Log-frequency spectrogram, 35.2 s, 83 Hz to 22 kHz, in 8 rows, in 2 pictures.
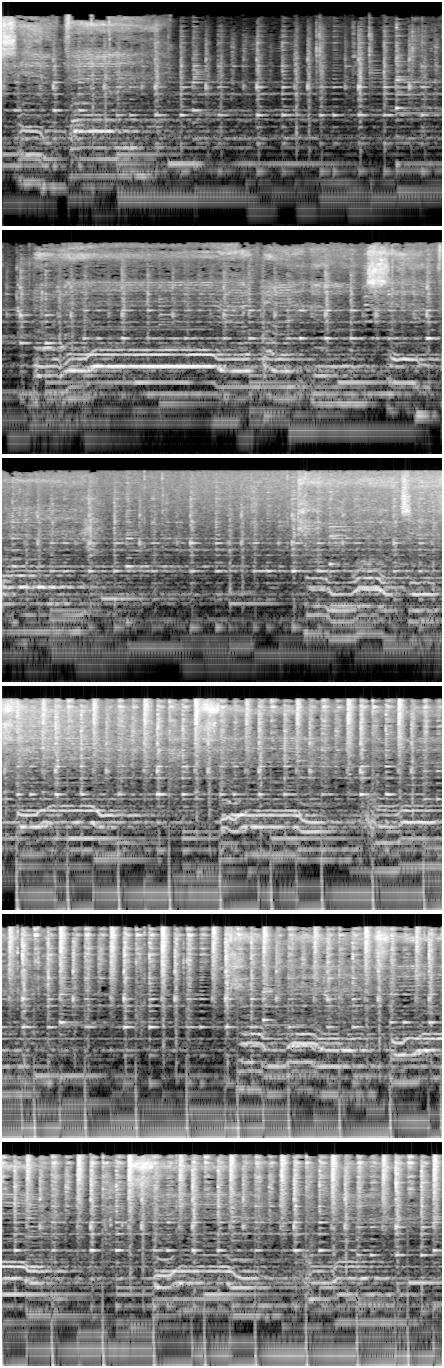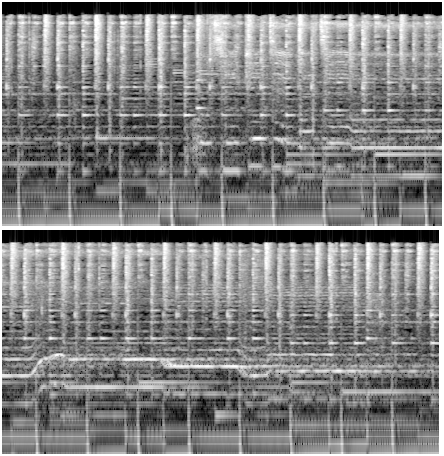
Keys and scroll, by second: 9.2 Escape, 24.6 Escape.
